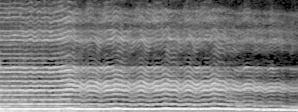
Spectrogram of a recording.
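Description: Female vocalist holding one long sung note, its vibrato widening after about a second and the pitch dipping slightly near the end.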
